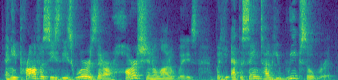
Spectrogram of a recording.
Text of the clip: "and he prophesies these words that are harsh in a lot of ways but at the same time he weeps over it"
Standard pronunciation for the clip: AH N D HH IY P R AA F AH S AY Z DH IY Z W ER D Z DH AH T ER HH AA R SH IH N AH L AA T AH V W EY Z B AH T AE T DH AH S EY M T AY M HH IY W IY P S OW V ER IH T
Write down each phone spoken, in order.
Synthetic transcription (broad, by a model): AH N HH IY P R AA F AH S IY Z DH IY Z W ER D Z DH AH T ER HH AA R SH IH N AH L AA T AH V W EY Z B AH T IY T DH AH S EY M T AY M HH IY W IY P S OW V ER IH T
